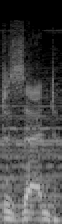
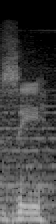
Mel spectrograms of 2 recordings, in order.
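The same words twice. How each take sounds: First: The letter is said as 'zed'. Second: The letter is said as 'zee'. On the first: The speaker calls it right. "it is pronounced Z" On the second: The speaker calls it wrong. "not Z"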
